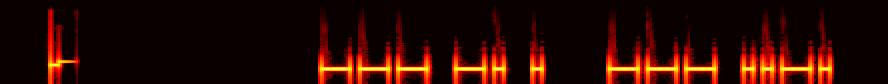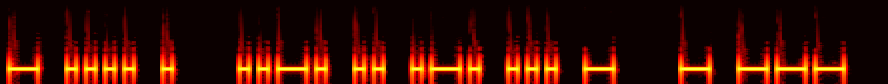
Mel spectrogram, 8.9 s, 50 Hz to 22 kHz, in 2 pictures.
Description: Morse code, heard as a keyed tone, about 25 wpm, 690 Hz. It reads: ONE OF THE FIRST TO
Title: Sets of 5 Words Encore 25wpm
